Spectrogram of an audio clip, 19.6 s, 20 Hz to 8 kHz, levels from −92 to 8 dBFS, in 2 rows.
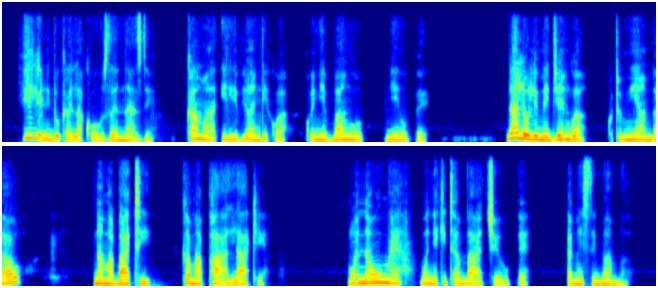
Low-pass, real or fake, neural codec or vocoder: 7.2 kHz; fake; codec, 16 kHz in and 24 kHz out, 0.6 kbps, FocalCodec, streaming, 2048 codes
